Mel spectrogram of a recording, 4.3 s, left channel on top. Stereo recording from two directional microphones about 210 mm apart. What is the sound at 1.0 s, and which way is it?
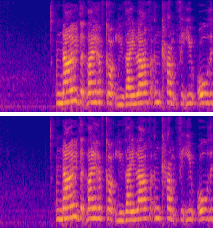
Speech, 50° right (ahead or behind).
